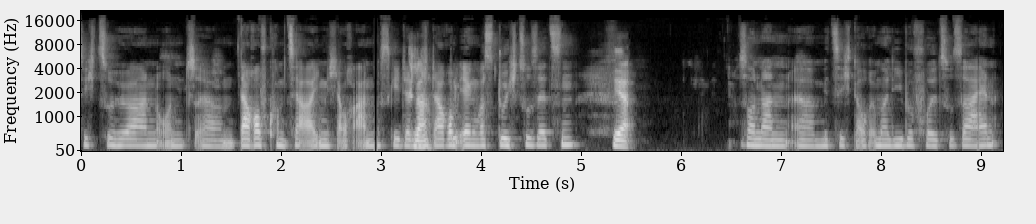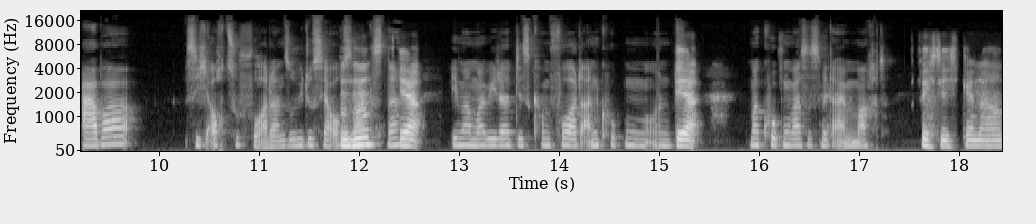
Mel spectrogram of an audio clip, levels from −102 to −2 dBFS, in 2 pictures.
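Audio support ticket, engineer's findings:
Gap at a join of encoded pieces, in speech. Dropouts at 2.93 to 2.96 s (about 34 ms), 8.96 s and 14.98 s (16 ms each), every 6 s. Probable component: encoder/concatenation stage. Segments encoded separately, start delay and end padding left untrimmed.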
